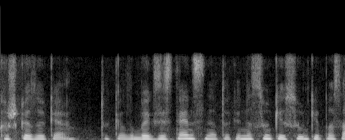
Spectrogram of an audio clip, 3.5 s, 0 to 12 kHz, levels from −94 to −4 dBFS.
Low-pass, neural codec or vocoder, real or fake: 7.2 kHz; none; real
